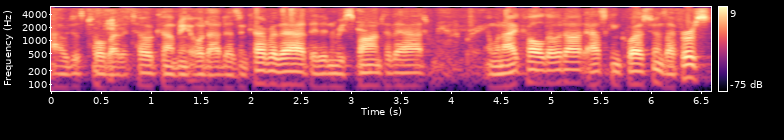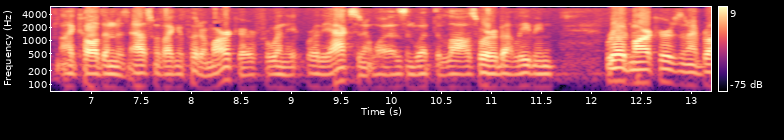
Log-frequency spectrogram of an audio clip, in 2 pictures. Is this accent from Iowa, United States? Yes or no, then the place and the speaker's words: no; California, United States; Because I am born and raised in California, and you know, I've had friends in accidents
